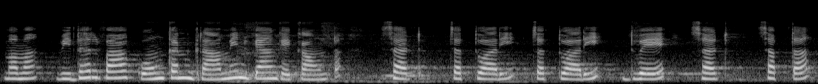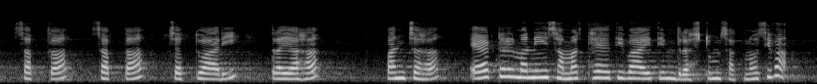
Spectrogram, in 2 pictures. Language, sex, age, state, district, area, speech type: Sanskrit, female, 18-30, Odisha, Jajpur, rural, read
